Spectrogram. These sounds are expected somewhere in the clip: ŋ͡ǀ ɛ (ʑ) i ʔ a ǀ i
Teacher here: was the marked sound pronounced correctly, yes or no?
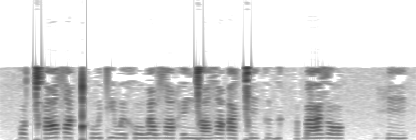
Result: no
